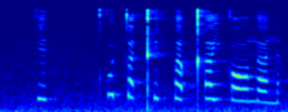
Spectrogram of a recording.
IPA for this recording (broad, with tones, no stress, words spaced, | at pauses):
kɪ˨k̚ | kʷʰɐ˥t̚t̪ɐ˨˥t̚kʰɪ˨˥k̚ pɐ˨p̚kʰɐ˧j kɔː˧n̪ɐ˨˩n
